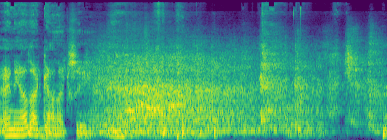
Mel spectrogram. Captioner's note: audience laughing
